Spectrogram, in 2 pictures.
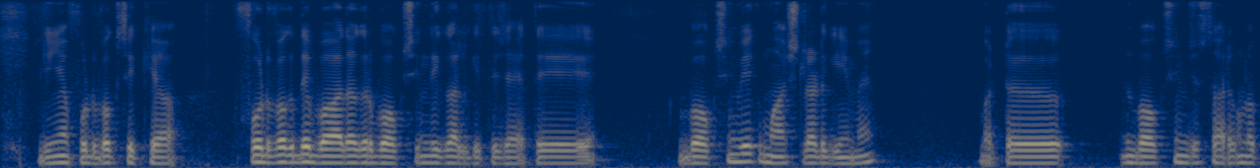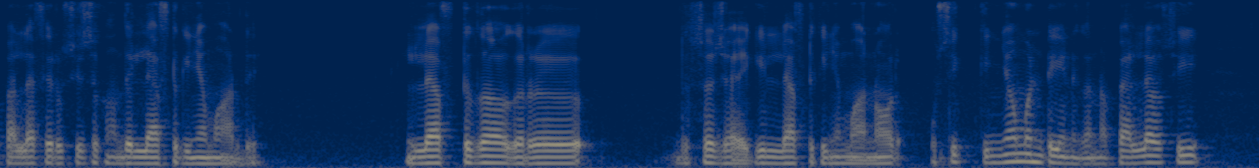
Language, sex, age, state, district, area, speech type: Dogri, male, 18-30, Jammu and Kashmir, Samba, rural, spontaneous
